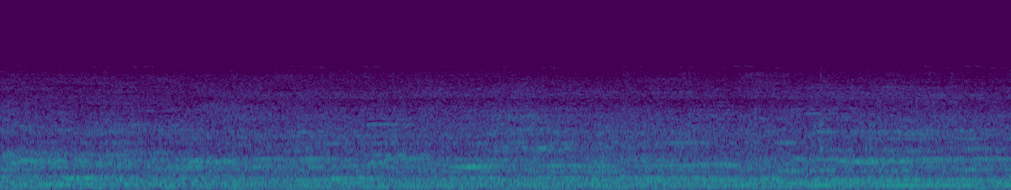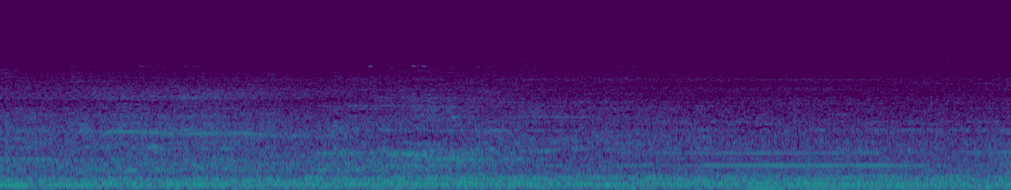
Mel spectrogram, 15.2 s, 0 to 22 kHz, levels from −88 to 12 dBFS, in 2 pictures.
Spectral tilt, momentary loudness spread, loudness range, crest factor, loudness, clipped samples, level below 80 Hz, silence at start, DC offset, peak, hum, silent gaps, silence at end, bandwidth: -8.5 dB/octave; 3 LU; 1 LU; 14 dB; -43 LUFS; under 0.1%; -52 dBFS; 0 s; under 0.1%; -28 dBFS; none; none; 0 s; 13 kHz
